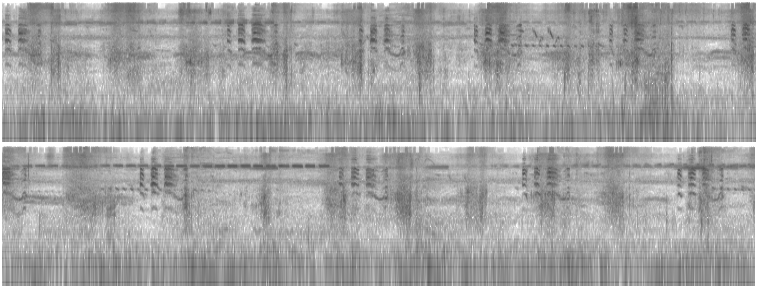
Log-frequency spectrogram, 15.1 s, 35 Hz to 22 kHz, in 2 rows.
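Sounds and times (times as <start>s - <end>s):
birds chirping and calling: 0.0s - 15.0s.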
